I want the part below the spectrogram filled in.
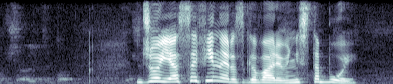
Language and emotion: Russian, angry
